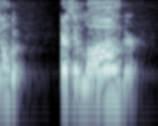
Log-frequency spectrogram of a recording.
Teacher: Okay, so when we talk about word stress, we also know that every word has to have a vowel sound of some sort, and the peak vowel of a word, which may be a multisyllabic word, the peak vowel of the word is longer in duration. It takes longer to say it. So if I say longer, and I say longer, you can hear the difference, right?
